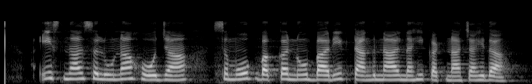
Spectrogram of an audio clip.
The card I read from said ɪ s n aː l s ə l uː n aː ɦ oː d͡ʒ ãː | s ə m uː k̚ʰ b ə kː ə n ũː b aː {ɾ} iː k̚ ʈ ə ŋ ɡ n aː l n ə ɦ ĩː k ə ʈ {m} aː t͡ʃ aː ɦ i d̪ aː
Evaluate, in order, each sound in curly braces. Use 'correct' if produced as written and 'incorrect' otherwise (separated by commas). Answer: correct, incorrect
